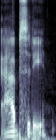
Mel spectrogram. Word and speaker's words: Abcde: fun ones is uh absity spelled abcde e absity.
